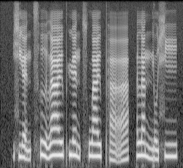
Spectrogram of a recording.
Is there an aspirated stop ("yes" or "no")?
yes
